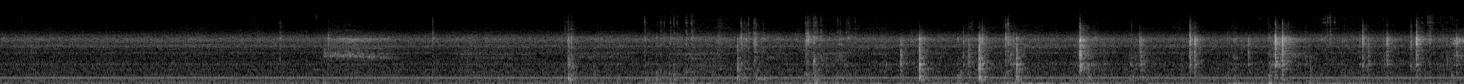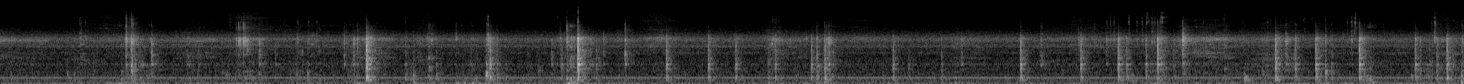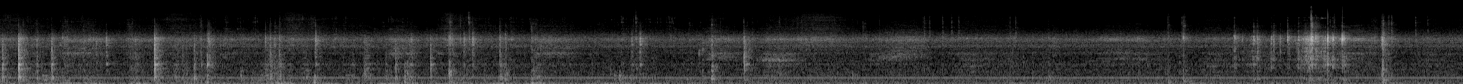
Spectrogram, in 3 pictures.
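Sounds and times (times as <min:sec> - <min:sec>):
steady low hum: 0:00.0 - 0:43.9
hands clicking and rubbing tubing: 0:05.6 - 0:39.8.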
